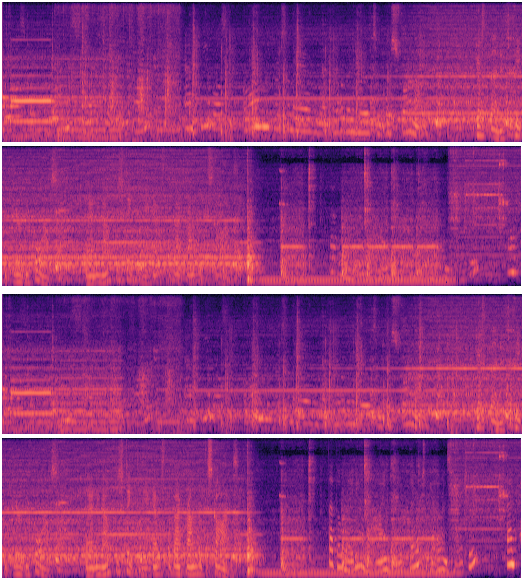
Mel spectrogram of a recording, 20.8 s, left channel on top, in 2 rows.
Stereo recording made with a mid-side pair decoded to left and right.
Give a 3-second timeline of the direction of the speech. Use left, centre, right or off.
left, left, left, centre, right, right, right.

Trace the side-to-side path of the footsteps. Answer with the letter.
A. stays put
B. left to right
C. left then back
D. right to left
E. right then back
B.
